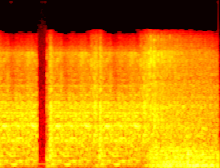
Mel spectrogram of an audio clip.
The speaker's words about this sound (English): The little elephant's full of water. Watch when I start the car.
